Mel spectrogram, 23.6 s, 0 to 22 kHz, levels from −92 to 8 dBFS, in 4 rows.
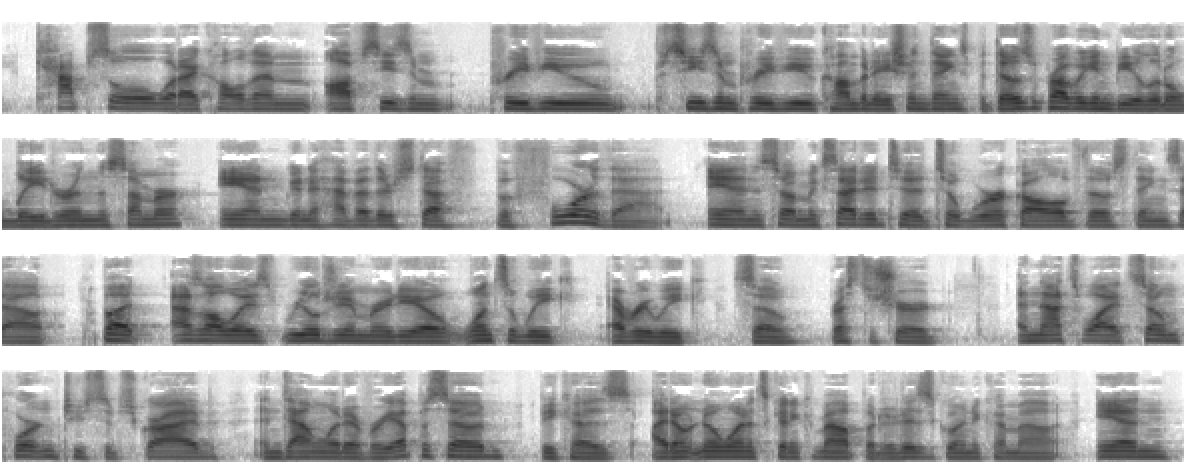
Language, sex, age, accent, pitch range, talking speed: English, male, 30-49, American, 130-155 Hz, 225 wpm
